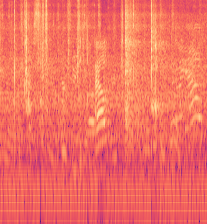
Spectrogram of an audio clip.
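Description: Pickleball rally: paddles striking a hard plastic ball, several sharp pops about a second apart.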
